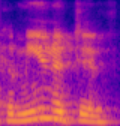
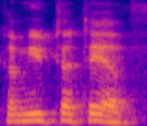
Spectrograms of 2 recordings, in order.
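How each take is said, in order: First: The middle T sound is left out. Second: The middle T sound is clearly pronounced. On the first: The speaker calls it wrong. "Make sure you put the T in there, because if you say commutative" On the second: The speaker calls it right. "I have always pronounced it commutative"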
